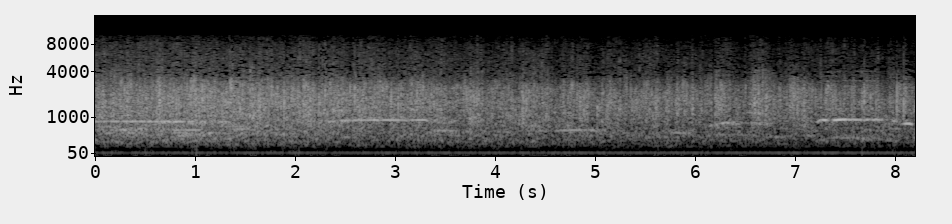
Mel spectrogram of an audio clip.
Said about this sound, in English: Can we just clap our hands unto the Lord for just a moment?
